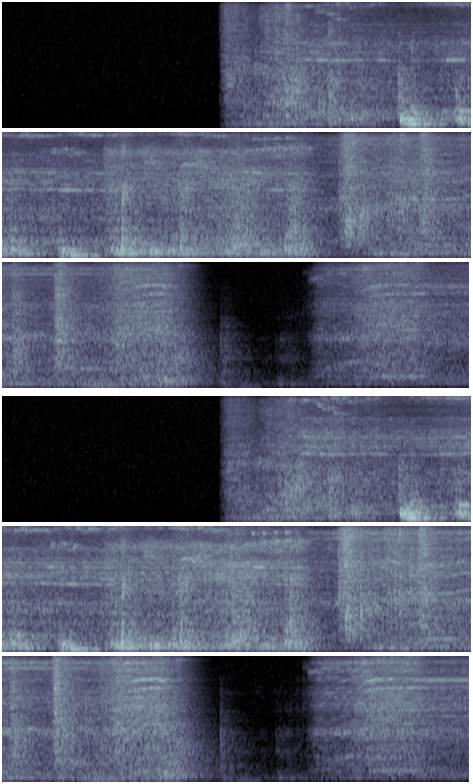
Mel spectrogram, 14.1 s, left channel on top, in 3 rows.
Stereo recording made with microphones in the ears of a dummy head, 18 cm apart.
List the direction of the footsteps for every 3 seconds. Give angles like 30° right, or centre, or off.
60° left, 30° left, 40° right, 60° right, off.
